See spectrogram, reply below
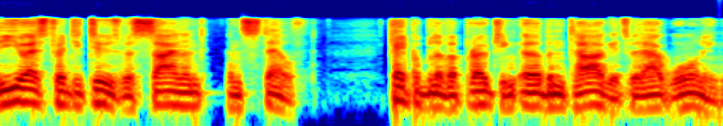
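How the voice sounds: A natural reading voice, with ordinary pitch variation, comes through against a quiet background.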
